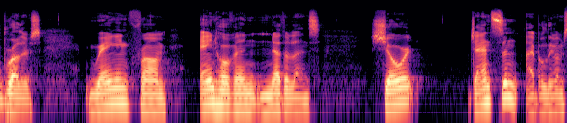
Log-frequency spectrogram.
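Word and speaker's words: Sjoerd Janssen: It's actually pronounced Shard Jansen. And with some of these Dutch names, they are a little bit tricky to pronounce.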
